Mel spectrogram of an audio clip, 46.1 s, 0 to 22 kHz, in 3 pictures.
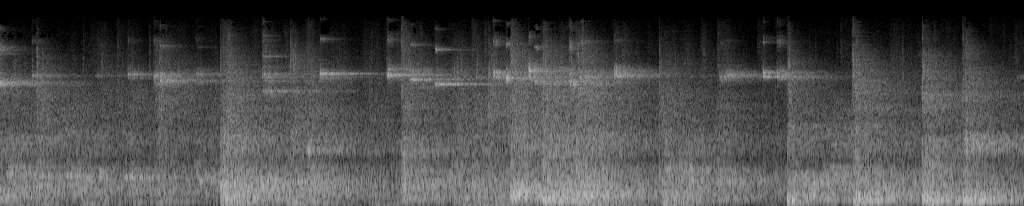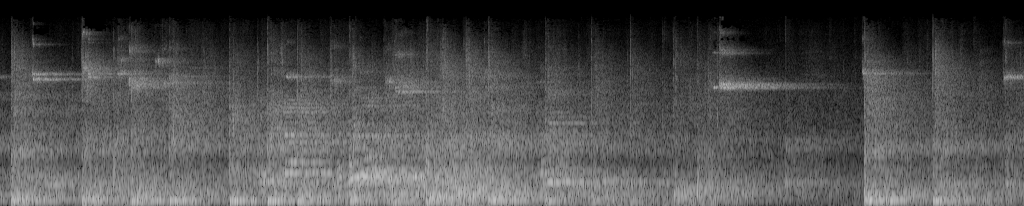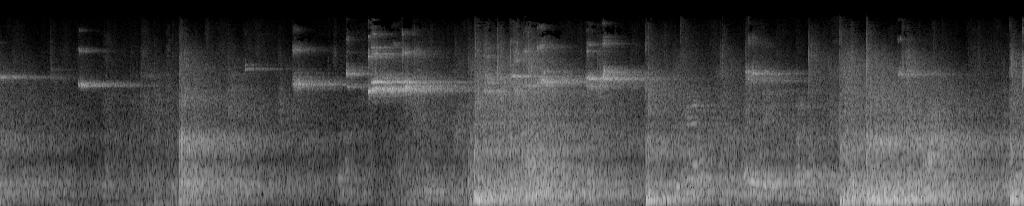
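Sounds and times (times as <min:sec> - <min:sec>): sneakers squeaking on court: 0:00.0 - 0:10.0, 0:10.7 - 0:13.2, 0:13.8 - 0:45.1
basketball bouncing on gym floor: 0:03.3 - 0:05.0, 0:05.6 - 0:10.2, 0:11.8 - 0:12.2, 0:12.8 - 0:27.4, 0:28.3 - 0:30.9, 0:32.7 - 0:35.0, 0:36.8 - 0:39.7, 0:40.4 - 0:45.1, 0:45.8 - 0:46.0.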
